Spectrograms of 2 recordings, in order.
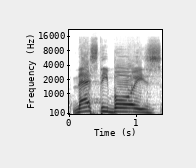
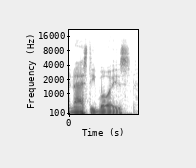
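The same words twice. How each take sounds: First: Much higher, slow hammed-up New Jersey guy drawing out "Nasty Boys"; filthy Jersey boy voice. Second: Said in the usual way. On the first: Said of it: "in your best filthy P O S Jersey boy voice". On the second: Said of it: "I'm just kidding".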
